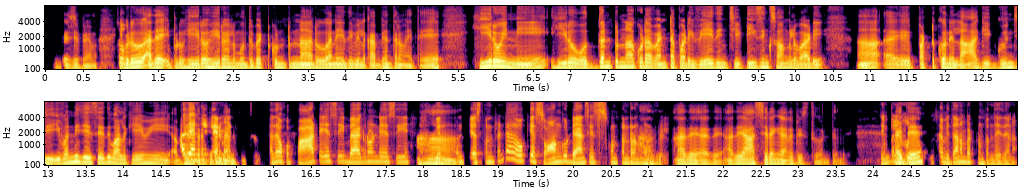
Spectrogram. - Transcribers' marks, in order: in English: "బిజీ"; in English: "హీరో"; in English: "హీరోయిన్‌ని, హీరో"; in English: "టీసింగ్"; in English: "ఎంటర్టైన్మెంట్"; in English: "సింపుల్"
- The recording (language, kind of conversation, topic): Telugu, podcast, సినిమాలు ఆచారాలను ప్రశ్నిస్తాయా, లేక వాటిని స్థిరపరుస్తాయా?
- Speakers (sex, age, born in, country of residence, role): male, 30-34, India, India, guest; male, 40-44, India, India, host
